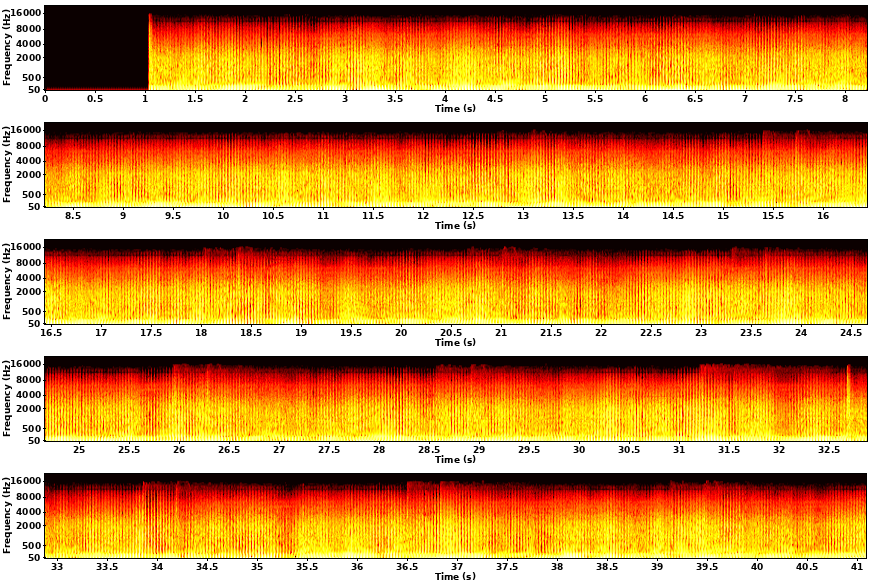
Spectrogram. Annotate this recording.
Heavy Distortion Bassy
Single-pitch heavy distortion with multi-layer. Mild modulation. Made for a emotionally intense moment in a horror film. Toward the middle you will hear a very quiet rhythmic element.
distortion, hard-hitting, heavy, scary, stab, surprise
